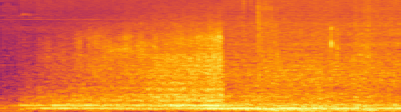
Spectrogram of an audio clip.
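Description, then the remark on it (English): A car with three people inside drives along with a steady, low engine drone and a constant rush of road noise, growing slightly louder about halfway through. No one speaks. “Lana, John and Tom are in the car.”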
